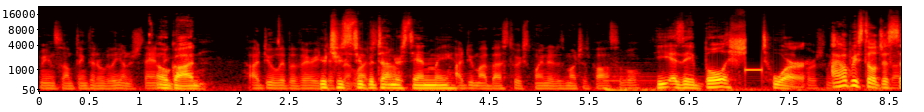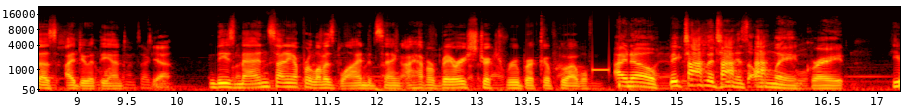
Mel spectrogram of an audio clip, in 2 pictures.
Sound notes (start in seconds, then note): 7.0 beep; 14.1 beep; 15.0 Trixie chuckles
